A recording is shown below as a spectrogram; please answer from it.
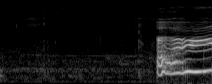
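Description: Near-quiet room for about a second and a half, then a loud, high-pitched wordless squeal in a put-on child's puppet voice, wavering in pitch.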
